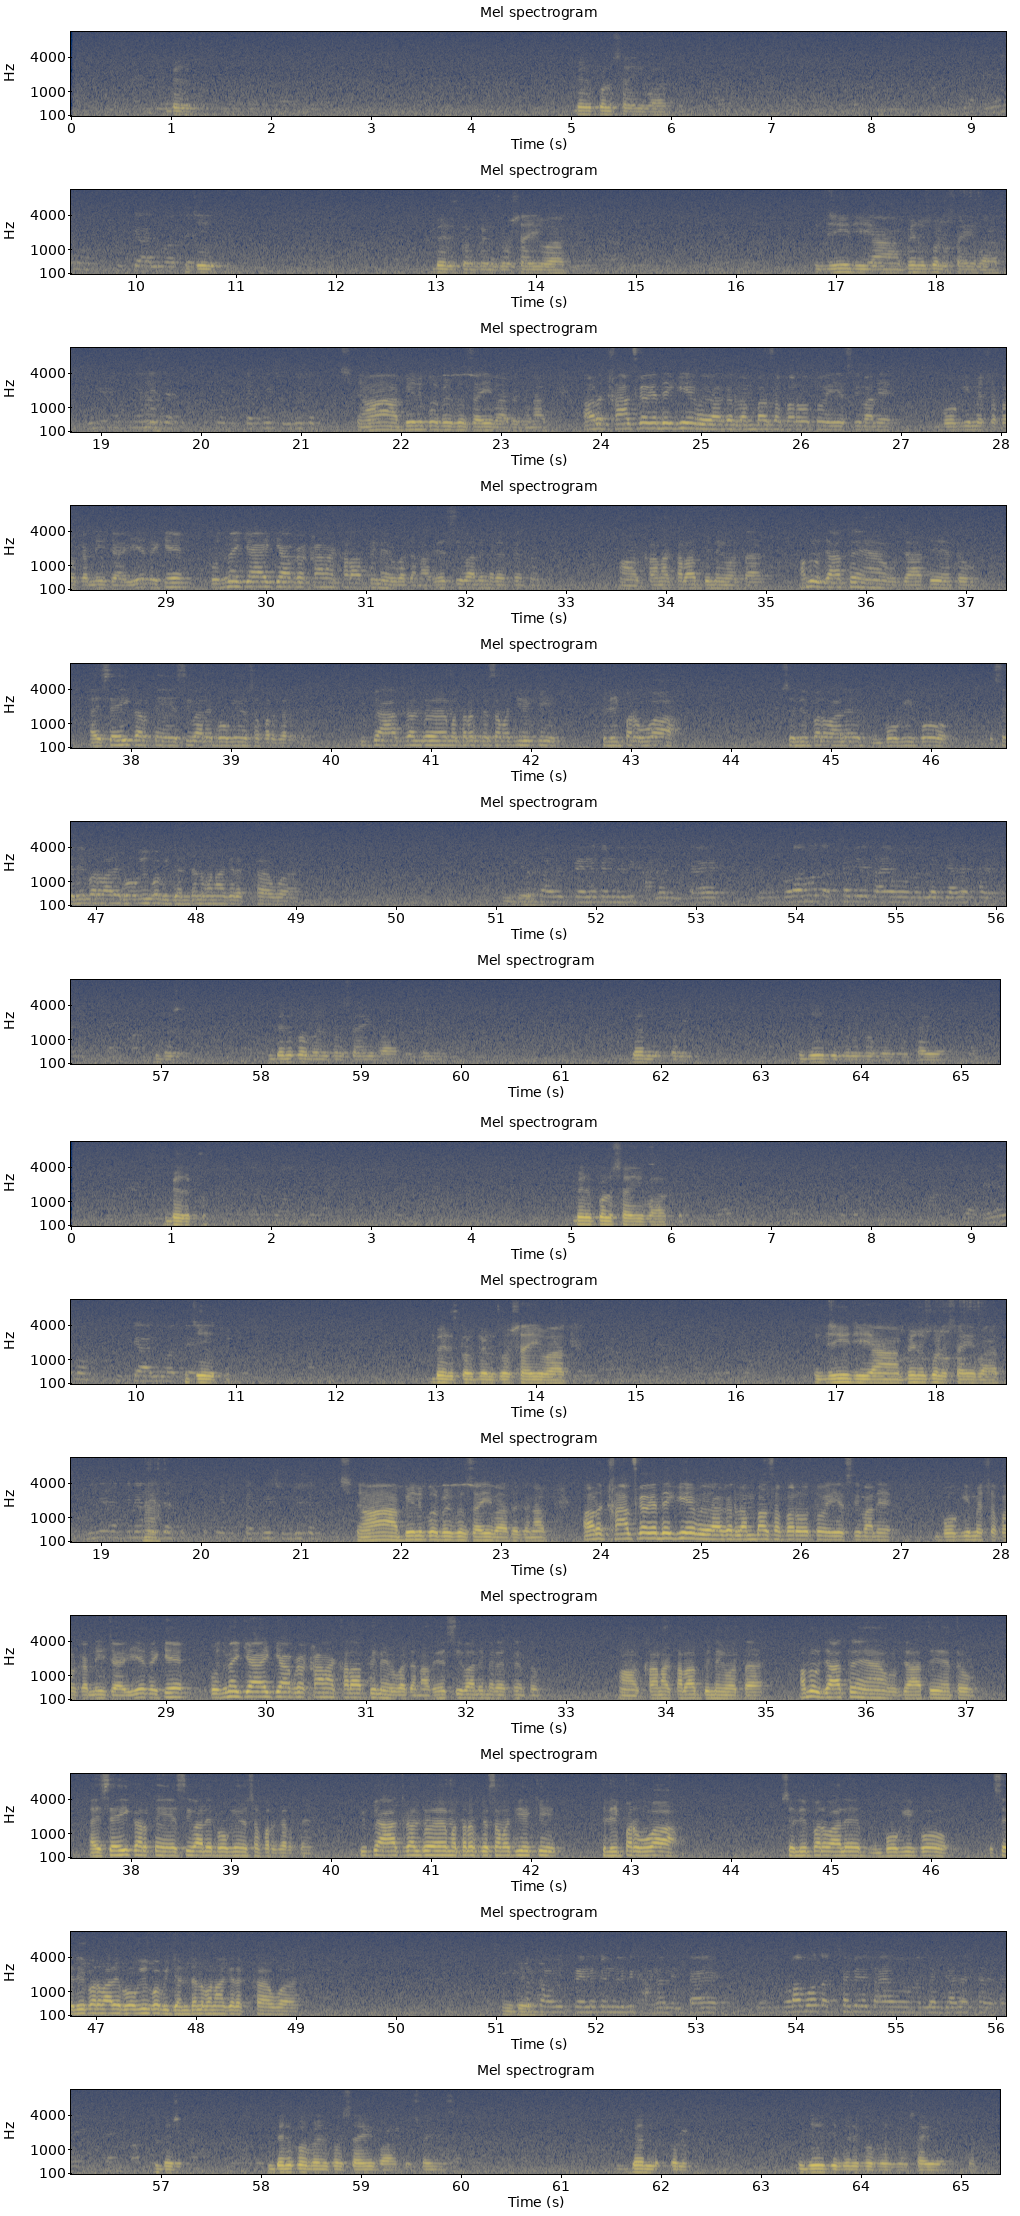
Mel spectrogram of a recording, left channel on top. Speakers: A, on the right (about 70°); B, on the right (about 85°).
A: اور ٹھنڈی اور
B: بالکل
A: ملتی ت جو مطلب خواد کے لائق بھی نہیں ہے اس کو ایک کھانا بھی نہیں چاہیے
B: بالکل
A: اس سے اچھا
B: صحیح
A: آپ
B: بات
A: گھر تک
B: ہے
A: گھروں لے جاؤ گھر کے جیسے کہ آلو آلو کے آتے ہیں نا جو سوکھے آلو آتے
B: جی
A: ہیں گودوا
B: جی
A: والی سبزی آلو چپس کے ٹائپ کی
B: بالکل بالکل
A: وہ لے جاؤ وہ
B: بات
A: صحیح ہے خراب بھی نہیں ہوتے آپ سردیوں کے اندر
B: جی
A: چلو
B: جی ہاں بالکل صحیح بات
A: گیلی سبزی نہیں لے
B: ہاں
A: جا سکتے کوئی دقت نہیں سوگی
B: ہاں بالکل بالکل صحیح بات ہے جناب اور خاص کر کے دیکھیے اگر لمبا سفر ہو تو اے سی والے بوگی میں سفر کرنی چاہیے دیکھیے اس میں کیا ہے کہ آپ کا کھانا خراب بھی نہیں ہوگا جناب اے سی والے میں رہتے ہیں تو ہاں کھانا خراب بھی نہیں ہوتا ہے ہم لوگ جاتے ہیں جاتے ہیں تو ایسے ہی کرتے ہیں اے سی والے بوگی میں سفر کرتے ہیں کیونکہ آج کل جو ہے مطلب کہ سمجھیے کہ سلیپر ہوا سلیپر
A: جی
B: والے بوگی کو سلیپر والے بوگی کو بھی جنڈل بنا کے رکھا ہوا ہے
A: ج اور سلیپر
B: جی
A: کا رینوں کے اندر بھی کھانا ملتا ہے تو تھوڑا بہت اچھا رہتا ہے وہ مطلب زیادہ اچھا رہتا نہیں ہے ٹائم اس ہوتا
B: بالکل
A: ہے اس کھے سے تھوڑا بہت پیٹ
B: بالکل
A: بھر
B: بالکل
A: جاتا ہے
B: صحیح بات ہے
A: ورن
B: صحیح
A: گھر
B: بات
A: کے کھانے سے ہی بھرھتا ہے پیٹ تو الحمد للہ
B: بالکل
A: مطلب باہ کھانے سے تو نکل
B: جی جی بالکل بالکل صحیح ہے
